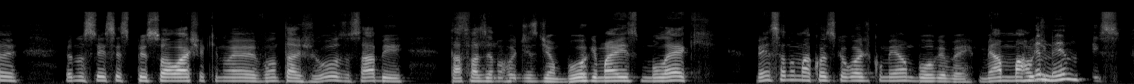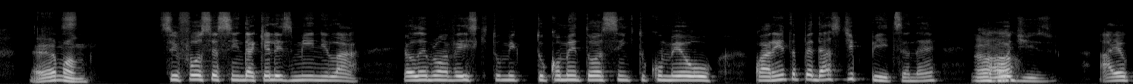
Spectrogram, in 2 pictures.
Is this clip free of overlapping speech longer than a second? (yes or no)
yes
